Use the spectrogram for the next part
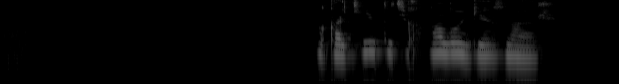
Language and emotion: Russian, neutral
